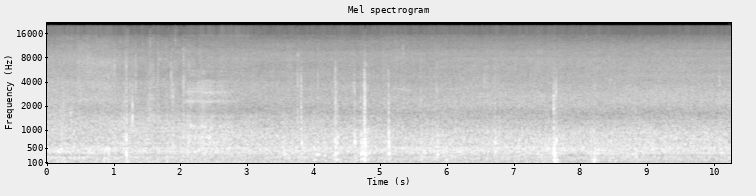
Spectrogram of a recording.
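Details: Wild honey bee swarm hanging from a tree branch during capture into a five-frame nuc box: a dense, steady low hum of many wings, broken by scattered sharp clicks and taps of handling.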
